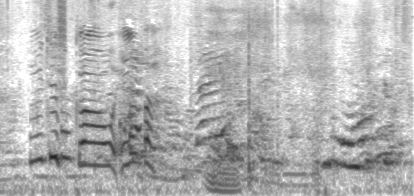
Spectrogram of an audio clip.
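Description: A young girl's high-pitched voice calling out without clear words, once near the start and again near the end.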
